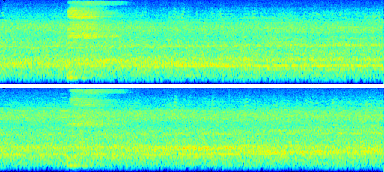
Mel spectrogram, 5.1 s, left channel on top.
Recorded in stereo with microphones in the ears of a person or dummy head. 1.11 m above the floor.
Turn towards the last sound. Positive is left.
turn(degrees=70)  # may be behind; listen again after turning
